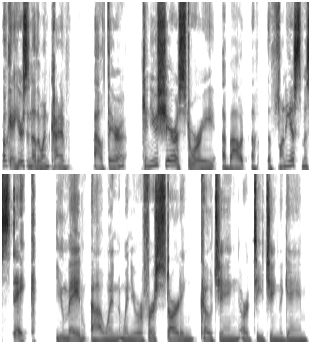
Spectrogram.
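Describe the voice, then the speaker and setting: A woman interviewer with a fairly low voice, asking questions warmly and encouragingly. Her sound is dry and close, with no room echo. She keeps her replies short and affirming. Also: measured pace. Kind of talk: casual interview conversation.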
